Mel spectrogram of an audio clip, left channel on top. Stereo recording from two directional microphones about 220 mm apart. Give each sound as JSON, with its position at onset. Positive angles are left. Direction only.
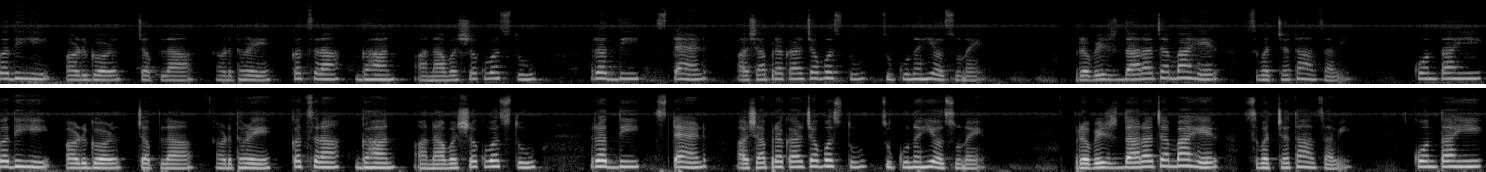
{"t": 0.0, "sound": "a woman's voice", "side_deg": -35}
